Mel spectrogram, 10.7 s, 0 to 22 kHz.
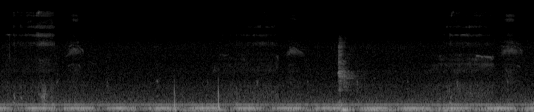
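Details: Maria, a fourteen-year-old fawn female senior Pug in Japan, recorded in October 2024, snores in low, rumbling pulses that repeat a little faster than once a second over a steady low hum, with a few faint clicks.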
